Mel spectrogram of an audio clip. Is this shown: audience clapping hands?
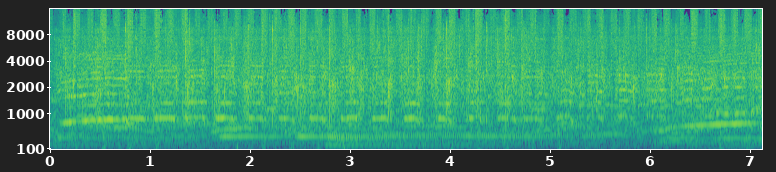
yes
